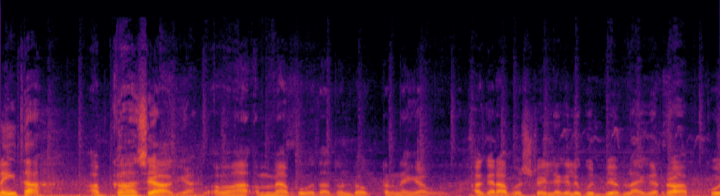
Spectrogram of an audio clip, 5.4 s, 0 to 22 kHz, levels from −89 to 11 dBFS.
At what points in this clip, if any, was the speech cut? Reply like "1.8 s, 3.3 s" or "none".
1.5 s, 3.4 s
